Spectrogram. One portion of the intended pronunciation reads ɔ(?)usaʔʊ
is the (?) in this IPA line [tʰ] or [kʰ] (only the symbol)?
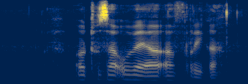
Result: tʰ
